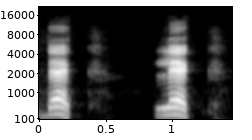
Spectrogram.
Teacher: ক্রিয়াপদের তুচ্ছার্থ প্রকাশে এ ধ্বনির বিবৃত উচ্চারণ হয়।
